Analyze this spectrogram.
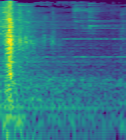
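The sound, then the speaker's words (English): A sliding mirrored closet door shuts with a single soft thud, followed by a faint rumbling hum that fades out. No voices are heard. “She opens the closet and puts her clutch purse onto the shelf, then closes the sliding mirrored doors.”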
